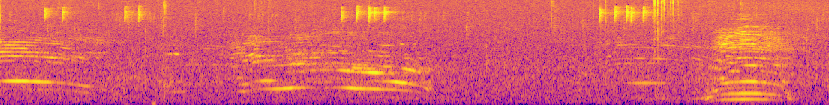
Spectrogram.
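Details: Red deer stags bellow in drawn-out, arching moans ending in a deeper, rougher roar during the September–October rut in the Sierra de Villarrubia, Montes de Toledo.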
